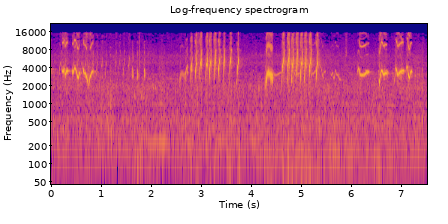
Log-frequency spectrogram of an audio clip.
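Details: Silver-eared mesia (pancawarna), recorded for training and luring caged birds. High whistled notes with wavering turns come in short phrases, broken by fast runs of sharp, clicking chips. A final set of bright whistled phrases follows.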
